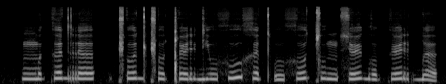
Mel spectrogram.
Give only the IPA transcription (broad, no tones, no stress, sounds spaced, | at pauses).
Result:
ŋ͡m ə k ə d r ə | ǁ ʊ d ǁ ʊ ǃ ø r ɡ j u x u x ə tʼ u x ʊ ǀ u ŋ s ø ɡ o k ø r ɡ͡b ə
